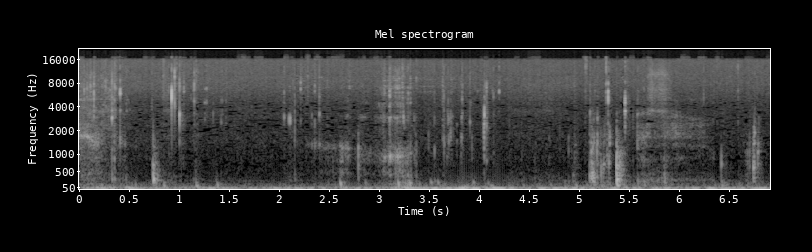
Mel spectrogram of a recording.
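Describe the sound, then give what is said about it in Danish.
Small sips of water taken to ease dry lips and throat: soft wet mouth clicks and swallowing sounds, a few quiet irregular smacks over a faint background hiss. “Jeg drikker bare lidt vand i aften. Jeg synes, jeg bliver tør i læberne og svælget.”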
